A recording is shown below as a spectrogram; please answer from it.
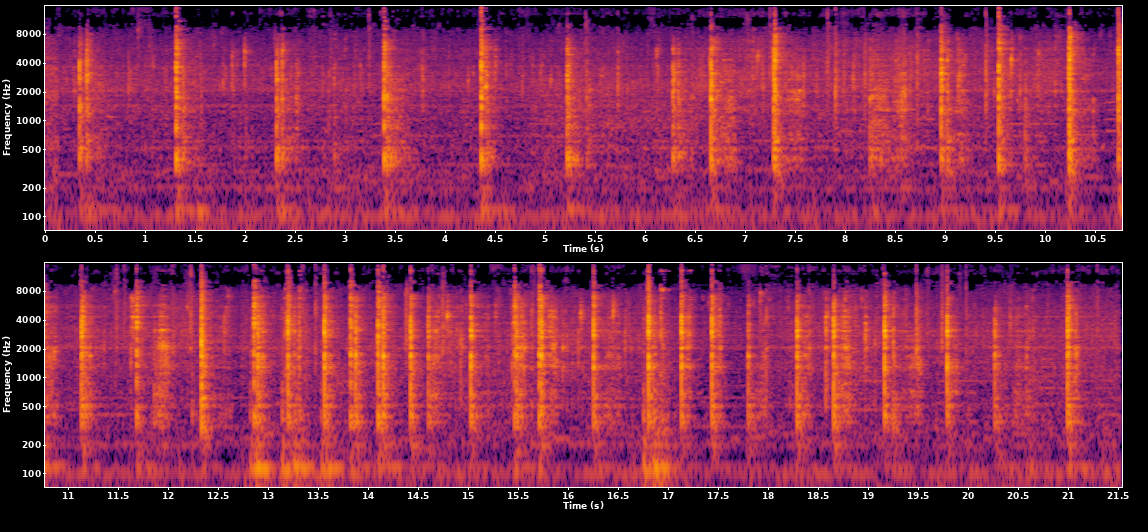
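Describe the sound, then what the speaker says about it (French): An egg fries in hot oil, seasoned with salt and white pepper, while a spoon bastes hot oil over it: a steady close sizzle broken by frequent sharp metallic spoon taps against the pan. "Je prends une cuillère et je viens mettre l'huile chaude sur mon œuf."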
